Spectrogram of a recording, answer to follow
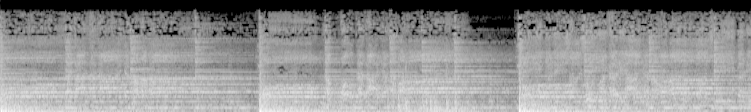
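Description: Hindu devotional aarti music with chanting for Lord Ganesh, over sustained drone-like tones. A deep loud strike or swell comes three times, about five seconds apart, each fading away.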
